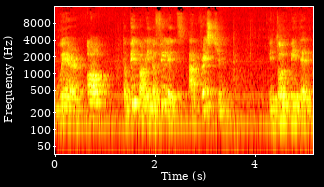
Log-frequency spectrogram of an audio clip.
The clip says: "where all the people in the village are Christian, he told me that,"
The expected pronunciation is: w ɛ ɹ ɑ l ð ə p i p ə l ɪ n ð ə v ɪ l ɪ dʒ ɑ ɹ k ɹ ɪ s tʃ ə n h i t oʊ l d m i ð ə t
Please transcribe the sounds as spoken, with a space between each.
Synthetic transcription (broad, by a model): w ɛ ɹ ɑ l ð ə p i p ə l ɪ n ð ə f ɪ l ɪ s ɑ ɹ k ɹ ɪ s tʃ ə n h i t oʊ l d m i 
